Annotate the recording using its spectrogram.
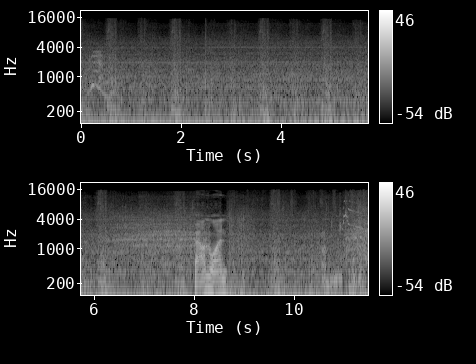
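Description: Large wings flap steadily.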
